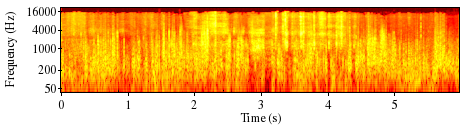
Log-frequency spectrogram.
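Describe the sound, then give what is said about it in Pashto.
Strong wind blows dust across an area in Afghanistan's Sangin district. It makes a loud, continuous, roaring rumble that buffets the microphone, with gusty surges throughout. “سیمه ټوله باد او دوړو پر سر اخیستې ده.”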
